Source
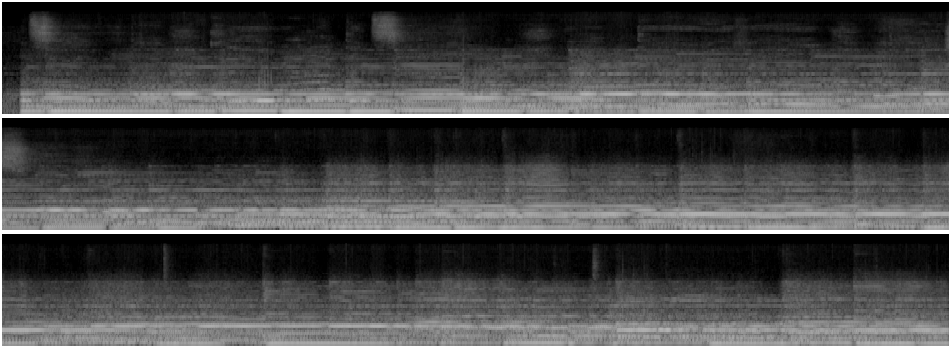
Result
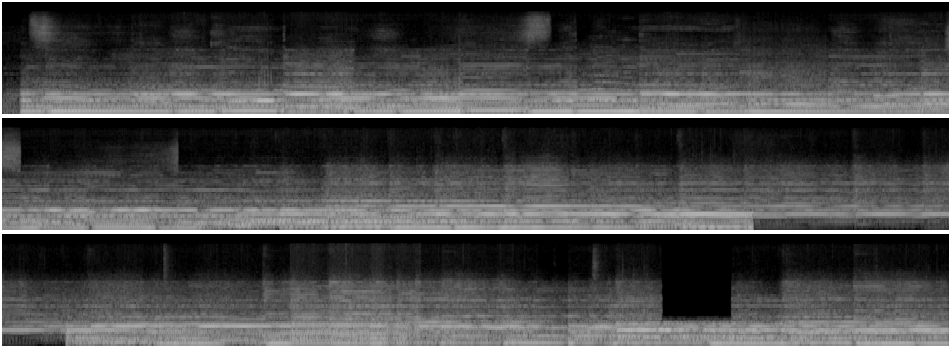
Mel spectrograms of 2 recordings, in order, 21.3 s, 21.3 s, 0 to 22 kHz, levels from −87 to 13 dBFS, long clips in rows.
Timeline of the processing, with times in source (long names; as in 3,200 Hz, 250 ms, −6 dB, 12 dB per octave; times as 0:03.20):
0:02.11–0:04.78: reverse
0:05.53–0:06.20: running median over 41 samples
0:07.24–0:08.42: reverse
0:08.96–0:11.67: comb filter 3.7 ms, depth 61%
0:12.73–0:14.69: high-pass filter 760 Hz
0:16.36–0:17.33: ceiling on every frequency bin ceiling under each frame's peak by 17 dB
0:17.99–0:18.45: fade out, to −8.5 dB
0:19.15–0:19.68: Butterworth low-pass 830 Hz 96 dB per octave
